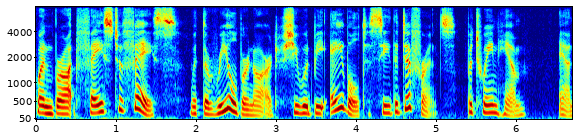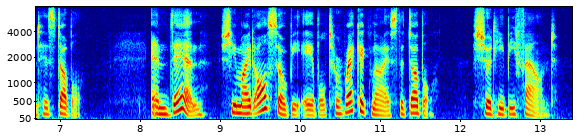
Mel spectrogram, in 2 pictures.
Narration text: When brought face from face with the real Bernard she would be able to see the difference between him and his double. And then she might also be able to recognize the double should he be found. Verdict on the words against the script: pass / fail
fail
